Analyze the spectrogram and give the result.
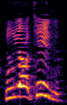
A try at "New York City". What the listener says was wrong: New York City? You said New York titty? What New York titty mean? New York titty. You said New York titty. Not New York titty, New York City. With the C, like almost a shirker. But it ain't a shirker. Ain't a shirker. It's almost a shirker, but it's the shirker that don't close. Because it's a C.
